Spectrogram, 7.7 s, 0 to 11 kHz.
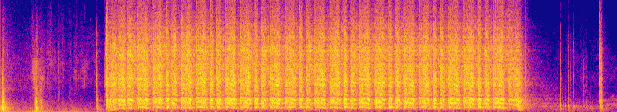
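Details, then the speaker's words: Crank no start car, coils removed for a compression test; five seconds of even, quick cranking with a light, uneven beat. Compression reads 100–125 psi, lowest about 95, against an expected 140–150: low compression. "So we did a compression test. It's ranging from 100 psi to 125. It's a little bit low, but that's all the customer wants to do at this time."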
